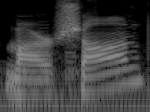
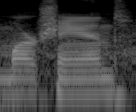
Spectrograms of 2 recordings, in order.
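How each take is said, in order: First: The name is pronounced in a French way. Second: The name is pronounced in an English way. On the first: "More French way to say it" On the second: "he just officially declared it's now Marchand"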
